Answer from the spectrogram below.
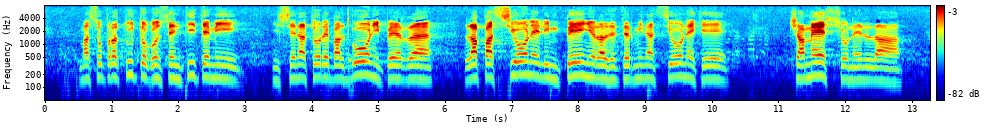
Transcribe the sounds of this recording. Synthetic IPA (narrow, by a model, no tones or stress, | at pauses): masːopɾat̪ːut̪ːokonsent̪iːt̪emi | ilsenat̪oːɾebalbɔːniper | lapasːjoːnelimpeɲːoelad̪et̪erminat̪sːjoːnek̟e | t͡ʃamesːonela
